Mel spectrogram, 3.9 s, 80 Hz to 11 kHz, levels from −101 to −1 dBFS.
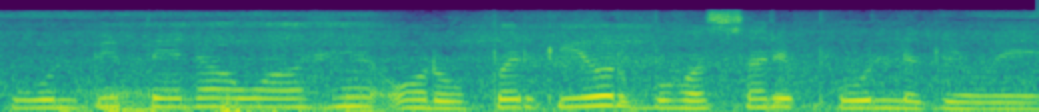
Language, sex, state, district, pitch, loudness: Hindi, female, Maharashtra, Nagpur, 210 Hz, -15 LUFS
